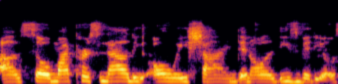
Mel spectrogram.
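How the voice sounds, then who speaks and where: Speaking in a Ghanaian accent at a fairly quick pace, a woman has a fairly low pitch and ordinary pitch variation. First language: Twi. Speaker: entrepreneur. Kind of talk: interview.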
